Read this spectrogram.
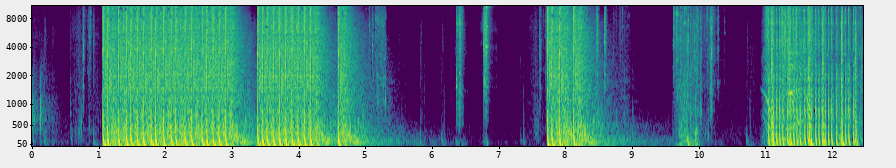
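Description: A rifle fires rapid bursts of shots at close range.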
